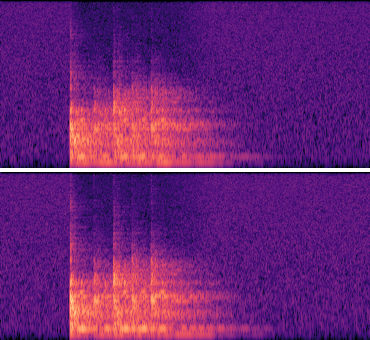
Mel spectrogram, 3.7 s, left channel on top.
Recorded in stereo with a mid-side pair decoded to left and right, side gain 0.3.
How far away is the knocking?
About 4.5 m.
